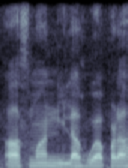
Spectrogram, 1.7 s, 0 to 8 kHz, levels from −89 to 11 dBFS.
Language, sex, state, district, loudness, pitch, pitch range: Hindi, male, Uttar Pradesh, Shamli, -16 LUFS, 135 Hz, 130-135 Hz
